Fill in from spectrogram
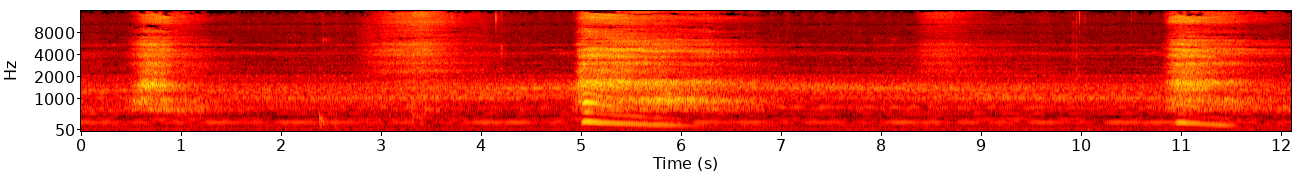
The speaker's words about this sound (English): Breathing in, breathe your energy to your throat chakra, and then do a hard exhale.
